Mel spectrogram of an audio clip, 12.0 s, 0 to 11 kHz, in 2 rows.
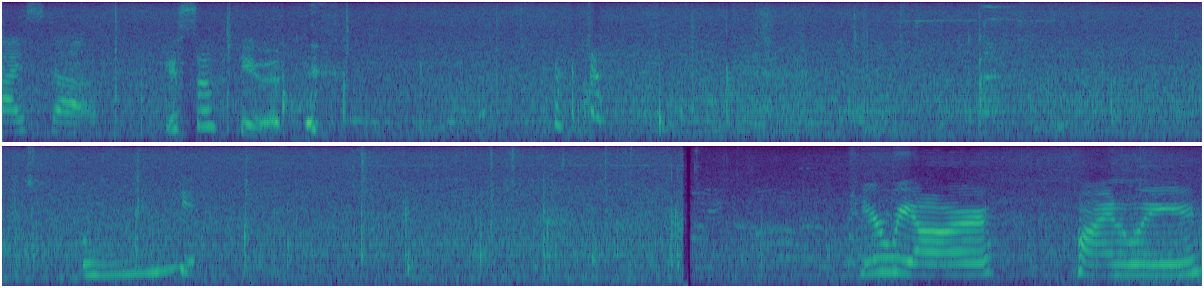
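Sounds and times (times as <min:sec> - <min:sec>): outdoor hiss: 0:00.0 - 0:09.4, 0:10.2 - 0:12.0.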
